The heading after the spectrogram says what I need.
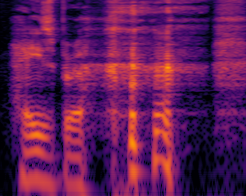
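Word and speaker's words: Happisburgh: as well yeah um a place in norfolk that is spelled happiestburg haysbrough naturally why wouldn't you um yeah there's a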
